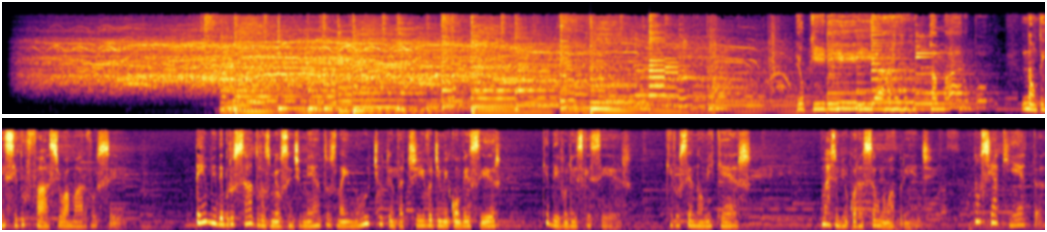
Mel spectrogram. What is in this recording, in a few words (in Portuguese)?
nao correspondido fem, Telemensagem Amor Não Correspondido, Voz Feminina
